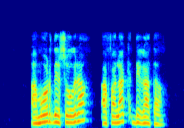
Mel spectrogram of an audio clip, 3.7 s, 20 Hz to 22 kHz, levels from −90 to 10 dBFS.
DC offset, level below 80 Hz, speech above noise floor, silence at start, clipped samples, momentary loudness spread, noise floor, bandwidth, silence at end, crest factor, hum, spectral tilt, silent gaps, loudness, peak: under 0.1%; -58 dBFS; 67 dB; 0.6 s; under 0.1%; 9 LU; -83 dBFS; 8 kHz; 0.4 s; 16 dB; none; -6 dB/octave; none; -17 LUFS; -2 dBFS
